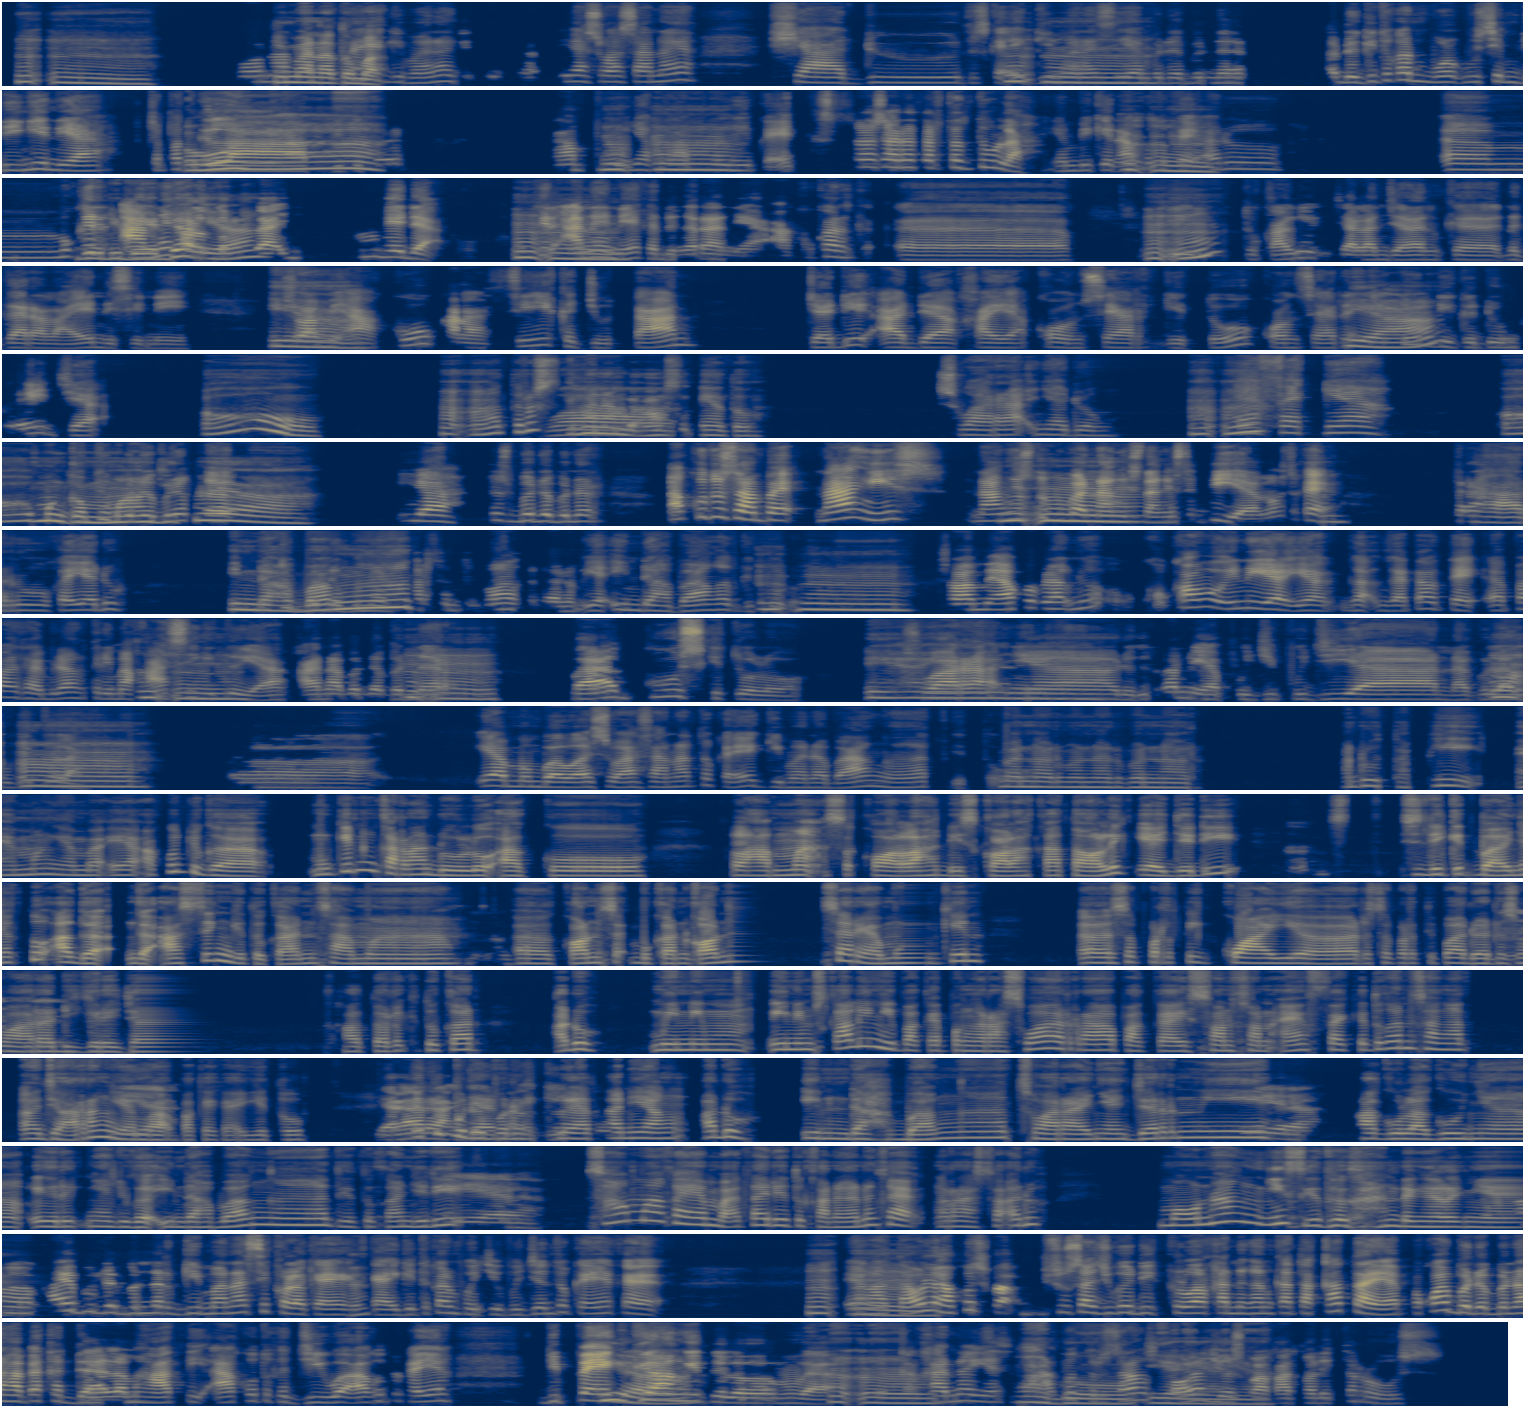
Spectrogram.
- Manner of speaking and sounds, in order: distorted speech; other background noise; static; in English: "choir"; in English: "sound sound effect"; laughing while speaking: "kan"; stressed: "dipegang"
- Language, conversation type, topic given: Indonesian, unstructured, Bagaimana tradisi keluarga Anda dalam merayakan hari besar keagamaan?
